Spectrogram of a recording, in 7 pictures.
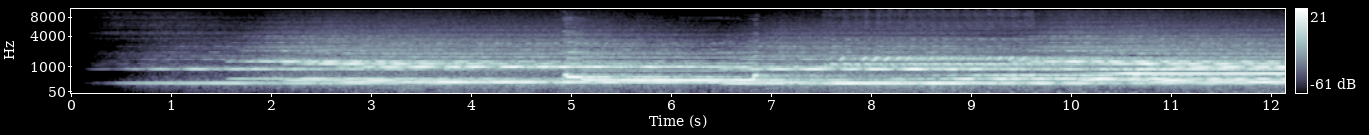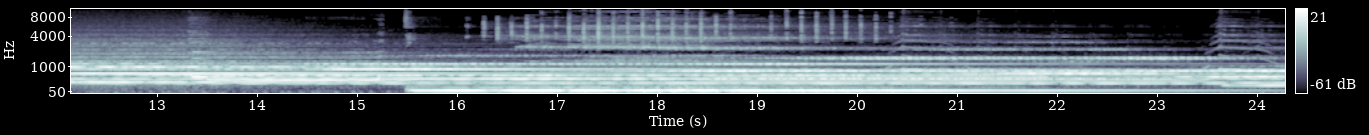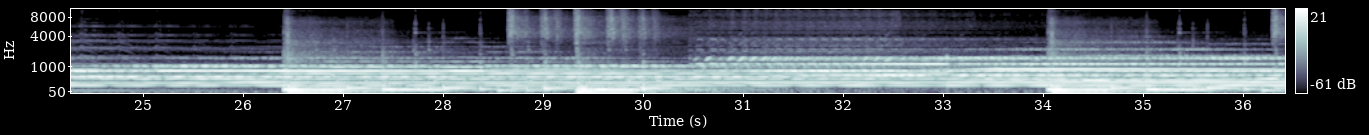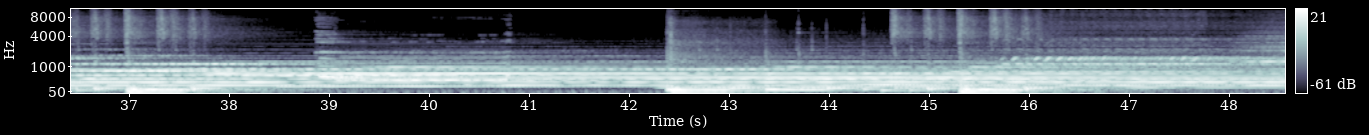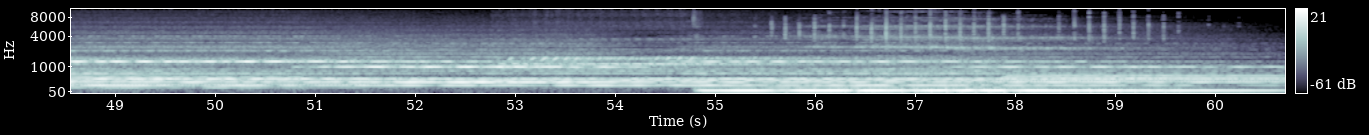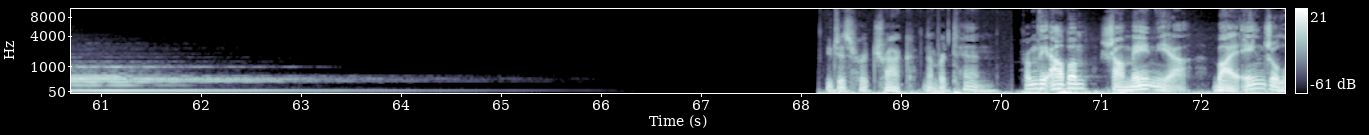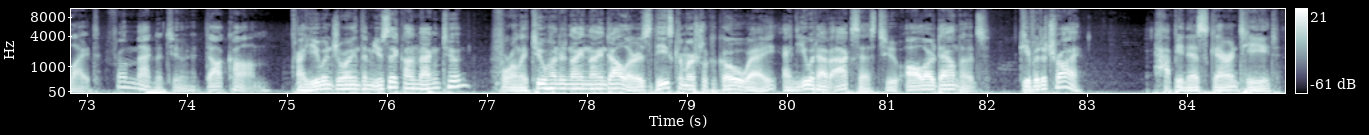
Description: New age/world music for mankind from russia.
Tagged as: New Age, Inspirational, Chillout, Massage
